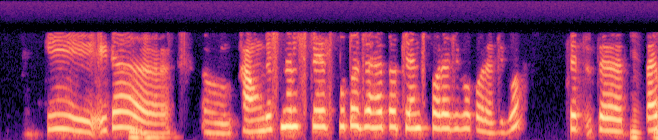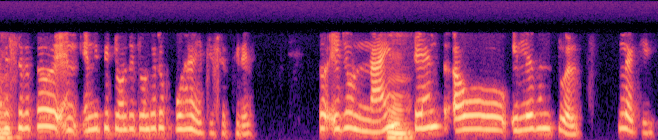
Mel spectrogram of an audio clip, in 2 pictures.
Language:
Odia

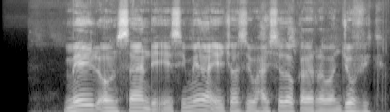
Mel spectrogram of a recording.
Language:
Somali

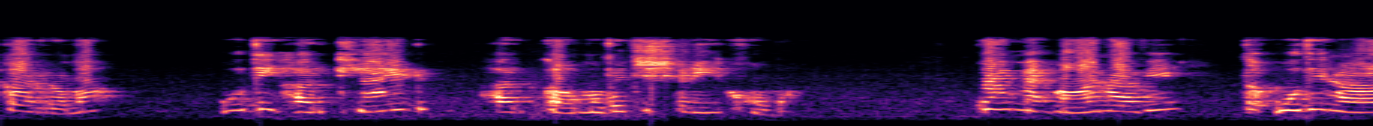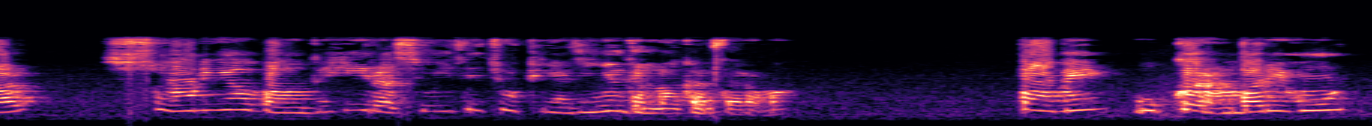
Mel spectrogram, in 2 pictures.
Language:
Punjabi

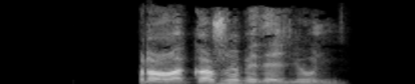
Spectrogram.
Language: Catalan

